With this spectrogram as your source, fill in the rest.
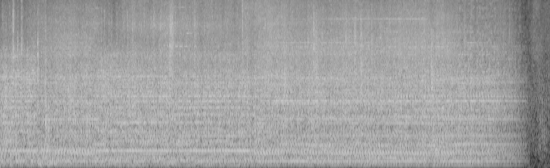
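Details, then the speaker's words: County Line brush hog mowing roughly four-foot-high grass, refurbished but bearings never replaced: steady cutter drone with a rough, gravelly whir under load; worn bearings growling. "we didn't do the bearings you guys can hear the bearings they've they've seen better days"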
